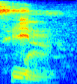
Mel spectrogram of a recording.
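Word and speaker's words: س: এই সিনটা কোথা থেকে উচ্চারণ হবে? সিনটা হচ্ছে আপনার জিহ্বার আগা সামনের দুই দাঁতের গোড়ার সঙ্গে লাগবে, আগার সঙ্গে লাগবে। জিহ্বার আগা সামনের নিচের দুই দাঁতের আগার সঙ্গে লাগবে। সিন সিন সিন সিন সিন সিন।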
